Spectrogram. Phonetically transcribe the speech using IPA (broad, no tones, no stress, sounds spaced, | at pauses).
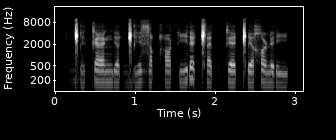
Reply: ɡ͡ǁ ɛ k æ ŋ ɪ ɐ̯ ɡ͡ǁ ɪ z ɪ qʰ ɔ k i ɾ ɛ ǁ æ t k ɛ ǁ ɪ χ ɔ ɳ ɪ ɾ i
